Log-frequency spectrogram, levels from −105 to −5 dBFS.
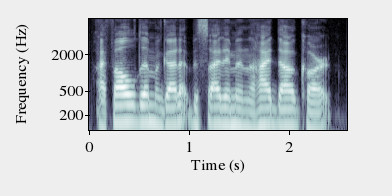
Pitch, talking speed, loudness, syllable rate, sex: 130 Hz, 300 wpm, -17 LUFS, 7.4 syllables/s, male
